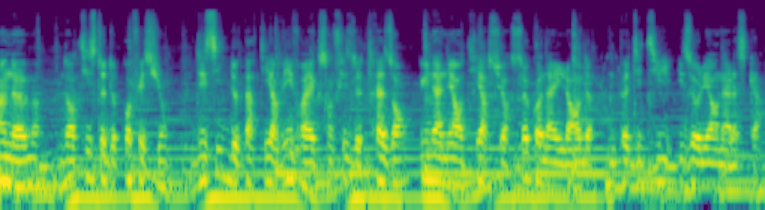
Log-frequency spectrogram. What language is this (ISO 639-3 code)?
fra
